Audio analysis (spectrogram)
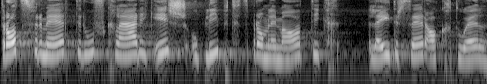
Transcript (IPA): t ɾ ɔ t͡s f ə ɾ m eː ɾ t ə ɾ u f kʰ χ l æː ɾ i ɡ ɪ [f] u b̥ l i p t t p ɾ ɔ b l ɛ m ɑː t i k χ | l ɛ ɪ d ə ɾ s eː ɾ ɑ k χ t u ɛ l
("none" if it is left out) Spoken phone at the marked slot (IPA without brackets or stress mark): ʃ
